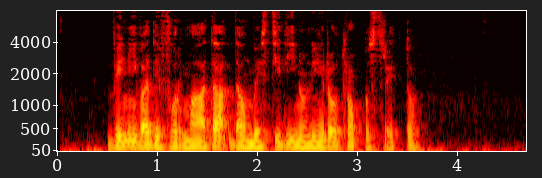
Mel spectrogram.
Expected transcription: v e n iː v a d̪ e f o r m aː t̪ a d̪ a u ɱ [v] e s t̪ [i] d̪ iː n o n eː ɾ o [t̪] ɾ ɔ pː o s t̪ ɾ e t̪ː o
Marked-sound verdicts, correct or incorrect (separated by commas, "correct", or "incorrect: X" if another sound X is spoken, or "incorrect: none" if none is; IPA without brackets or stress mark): correct, correct, correct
